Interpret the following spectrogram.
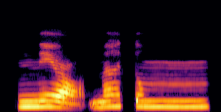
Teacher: तुम पे गुन्ना हो रहा है इदगाम का, तनवीन के बाद मीम है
